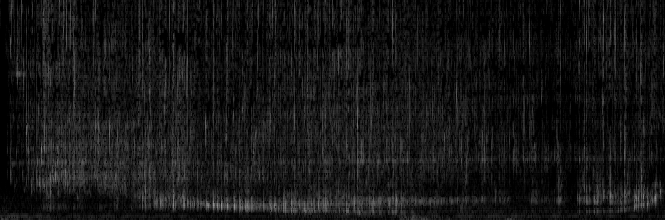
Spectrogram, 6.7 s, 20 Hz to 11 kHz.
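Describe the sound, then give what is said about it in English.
Coffee poured steadily into a cup, a continuous splashing stream whose pitch climbs as the cup fills, with a brief pause near the end before a final trickle. No voices. “I sat here and listened to 6 takes of coffee pours.”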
